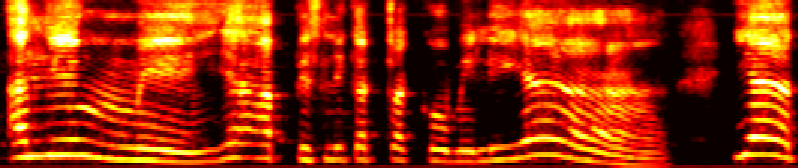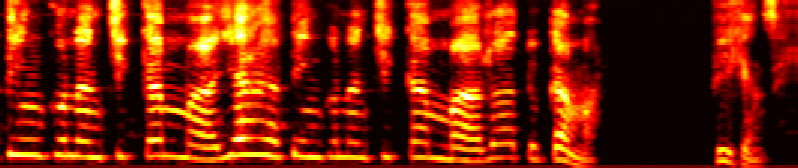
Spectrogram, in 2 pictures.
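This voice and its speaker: A man, teaching a language class. He explains a grading rubric and keeps checking in with his students. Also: a little high. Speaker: Quechua teacher.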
